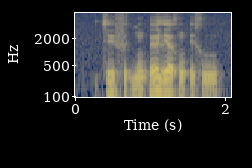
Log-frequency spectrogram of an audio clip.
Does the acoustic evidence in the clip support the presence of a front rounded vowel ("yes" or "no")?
yes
